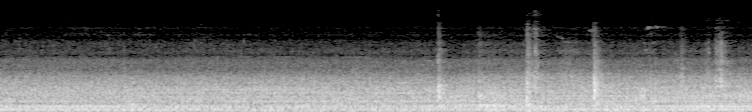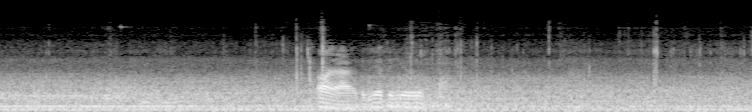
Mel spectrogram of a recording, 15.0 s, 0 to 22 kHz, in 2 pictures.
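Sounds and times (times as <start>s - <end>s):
low machinery hum: 0.0s - 15.0s.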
